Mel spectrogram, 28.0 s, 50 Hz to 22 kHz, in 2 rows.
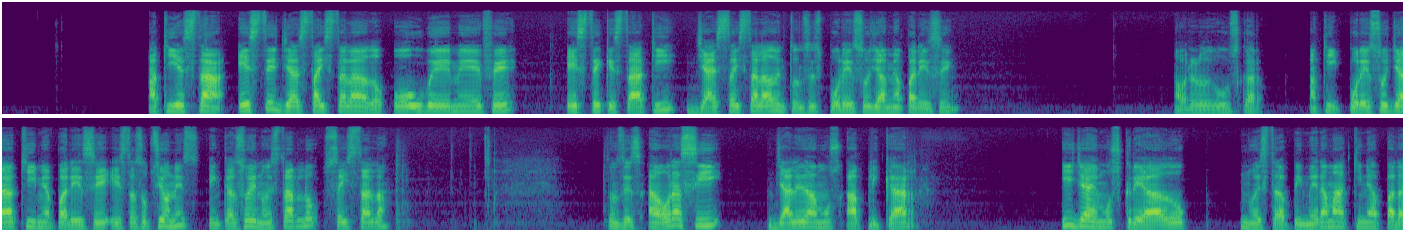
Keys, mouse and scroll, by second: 12.2 click, 14.5 click, 18.3 click, 22.4 click.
